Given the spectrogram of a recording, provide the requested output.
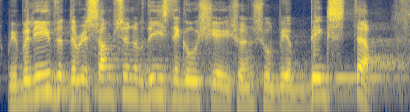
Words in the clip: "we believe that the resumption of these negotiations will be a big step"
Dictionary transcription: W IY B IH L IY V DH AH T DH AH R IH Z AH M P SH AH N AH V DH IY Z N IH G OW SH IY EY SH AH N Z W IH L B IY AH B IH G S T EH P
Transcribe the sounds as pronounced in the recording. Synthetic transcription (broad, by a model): W IY B IH L IY V DH AH T DH AH R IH S AH M P SH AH N AH V DH IY Z N IH G OW SH IY EY SH AH N Z W IH L B IY AH B IH G S T EH P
